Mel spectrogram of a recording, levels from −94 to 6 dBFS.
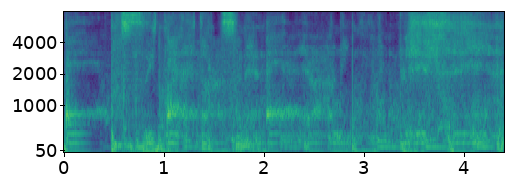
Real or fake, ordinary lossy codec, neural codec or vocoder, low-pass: fake; none; codec, 16 kHz, 4.8 kbps, FACodec; none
